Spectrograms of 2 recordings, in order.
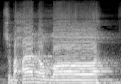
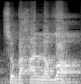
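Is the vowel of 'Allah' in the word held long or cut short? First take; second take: long; short. First: The vowel of 'Allah' is held for two counts. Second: The vowel of 'Allah' is cut short. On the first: The speaker calls it right. "Tak nak panjang pun, sekurang-kurangnya dua" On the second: The speaker calls it wrong. "tak sah"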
